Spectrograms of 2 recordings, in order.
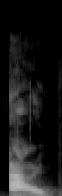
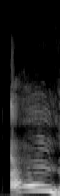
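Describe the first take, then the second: First: The ow is quiet and weak. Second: The ow is loud and strong.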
